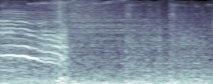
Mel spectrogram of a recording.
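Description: A short, high-pitched cry whose pitch falls over about half a second at the start, over background music.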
